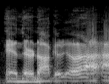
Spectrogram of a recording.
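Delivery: usual speaking voice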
